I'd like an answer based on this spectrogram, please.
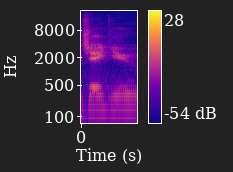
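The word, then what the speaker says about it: じゅう: And very similar to Q, that Ju is a mix of 2 symbols. It's G-U, but we pronounce them together as ju.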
